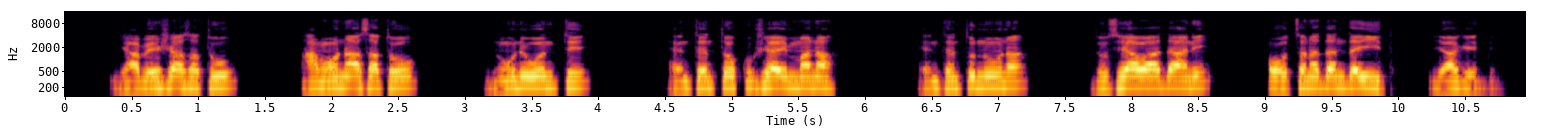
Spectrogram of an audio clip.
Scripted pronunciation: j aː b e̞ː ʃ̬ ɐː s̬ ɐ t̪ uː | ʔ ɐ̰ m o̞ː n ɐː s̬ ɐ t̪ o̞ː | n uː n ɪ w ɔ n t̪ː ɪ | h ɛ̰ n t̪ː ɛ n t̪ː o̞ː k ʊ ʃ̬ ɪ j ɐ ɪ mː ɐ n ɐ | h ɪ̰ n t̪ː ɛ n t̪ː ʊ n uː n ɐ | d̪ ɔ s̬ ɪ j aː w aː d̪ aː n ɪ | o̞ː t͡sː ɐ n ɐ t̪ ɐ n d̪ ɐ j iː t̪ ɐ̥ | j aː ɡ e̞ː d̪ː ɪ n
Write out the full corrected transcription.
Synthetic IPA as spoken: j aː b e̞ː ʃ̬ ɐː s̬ ɐ t̪ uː | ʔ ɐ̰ m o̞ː n ɐː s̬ ɐ t̪ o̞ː | n uː n ɪ w ɔ n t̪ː ɪ | h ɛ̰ n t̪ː ɛ n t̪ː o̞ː k ʊ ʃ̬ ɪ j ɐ ɪ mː ɐ n ɐ | h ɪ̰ n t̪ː ɛ n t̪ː ʊ n uː n ɐ | d̪ ɔ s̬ ɪ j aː w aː d̪ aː n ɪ | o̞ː t͡sː ɐ n ɐ d̪ ɐ n d̪ ɐ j iː t̪ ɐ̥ | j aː ɡ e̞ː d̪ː ɪ n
